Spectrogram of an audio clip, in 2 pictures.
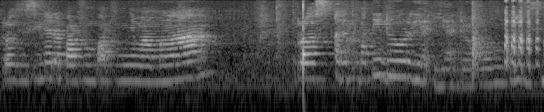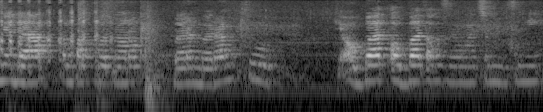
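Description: A young adult woman with a high voice gives a playful, casual house-tour vlog, moving around the rooms as she talks informally, fairly quickly and with a flat delivery. A handheld camera mic at some distance picks her up, so the audio is noisy and the indoor rooms sound echoey.

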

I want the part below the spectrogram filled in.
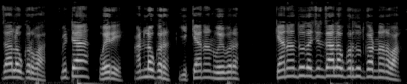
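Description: A man's voice: extremely high pitch, fast, no room sound, full character voice. A man voicing a scolding middle-aged village housewife in a cartoon comedy. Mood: yelling. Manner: nagging, calling out loudly.

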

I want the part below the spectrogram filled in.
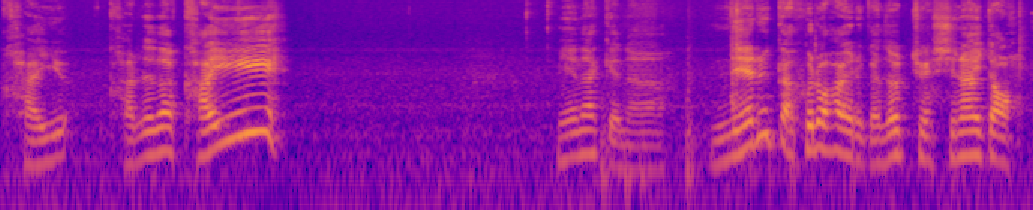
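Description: Rambling young man, lively pitch. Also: measured pace, slight background noise. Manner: playful, self-mocking muttering with sudden loud outbursts; talks while sucking candy. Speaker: YouTuber. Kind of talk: rambling solo chat.

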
